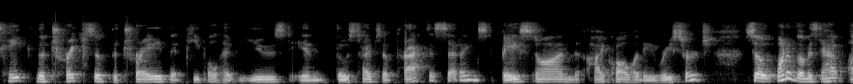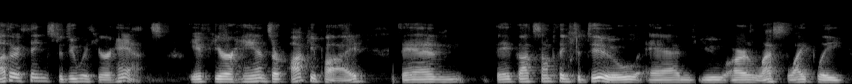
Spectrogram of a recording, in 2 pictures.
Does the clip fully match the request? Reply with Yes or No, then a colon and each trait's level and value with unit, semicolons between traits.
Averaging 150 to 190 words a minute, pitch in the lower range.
Yes: average, 180 wpm; low, 120 Hz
